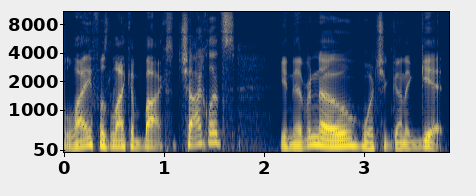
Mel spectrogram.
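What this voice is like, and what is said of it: Southern accent. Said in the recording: “I can do that with a Southern accent, folks, because I'm from the South”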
